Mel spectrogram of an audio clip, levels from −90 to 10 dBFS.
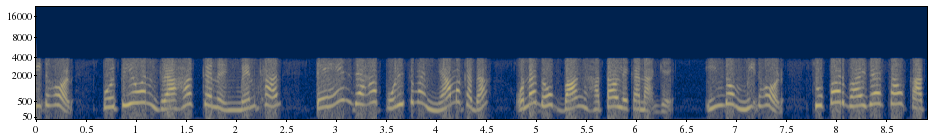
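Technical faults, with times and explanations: Throughout, converter idle tones: a whistle around 5 kHz sits about 28 dB below the speech and turns grainy beneath quiet passages. An undithered delta-sigma converter locks into repeating bit patterns at low input, and those cycles emerge as steady tones.
Throughout, G.726 ADPCM at 16 kbit/s: a harsh, rasping hiss rides on the speech and rises and falls with its level. The band runs about 200 Hz to 3.5 kHz, and nothing passes above 3.9 kHz. Coding only about two bits of prediction error per sample leaves heavy quantisation noise.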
